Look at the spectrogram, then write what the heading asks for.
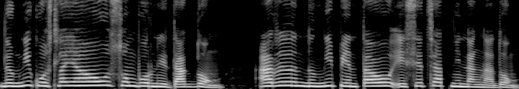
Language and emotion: Bodo, disgusted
